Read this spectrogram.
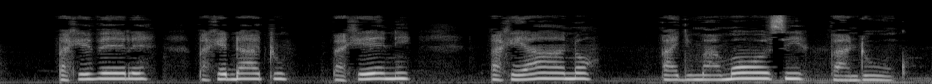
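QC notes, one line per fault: Throughout, WMA compression: the speech rings and sounds washy, with hiss swelling and fading alongside it, likely from a low-bitrate transform codec, consistent with about 32 kbps. The spectrogram shows a hard ceiling at 10.1 kHz and blocky gaps where weak components vanish.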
